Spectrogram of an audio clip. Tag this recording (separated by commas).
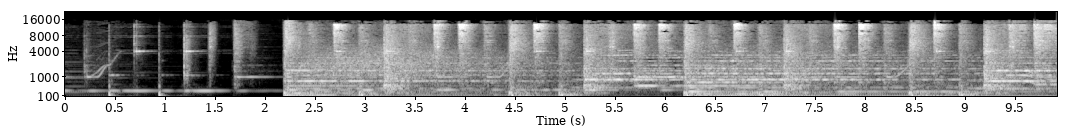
Music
